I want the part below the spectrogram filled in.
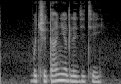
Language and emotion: Russian, neutral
